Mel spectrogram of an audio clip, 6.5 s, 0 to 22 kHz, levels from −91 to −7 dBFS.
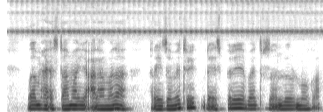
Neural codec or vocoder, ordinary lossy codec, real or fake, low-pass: none; none; real; none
